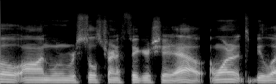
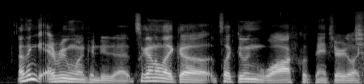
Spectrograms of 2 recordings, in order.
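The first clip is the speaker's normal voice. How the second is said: ordinary talk, nothing marked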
